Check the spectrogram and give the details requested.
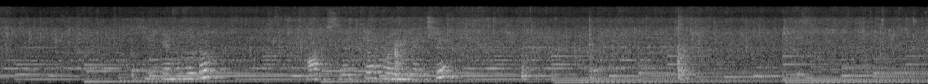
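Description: Chicken and potatoes frying with a steady sizzle in a non-stick pan while a wooden spatula stirs them. The spatula scrapes and knocks against the pan several times, most sharply about two, four and seven seconds in.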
